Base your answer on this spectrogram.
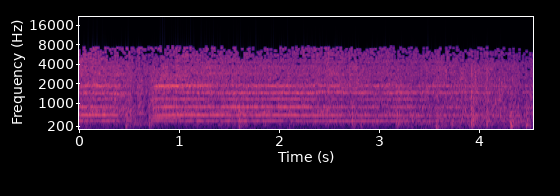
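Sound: train running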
